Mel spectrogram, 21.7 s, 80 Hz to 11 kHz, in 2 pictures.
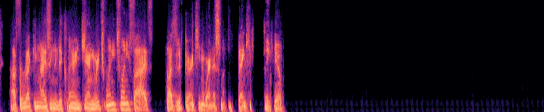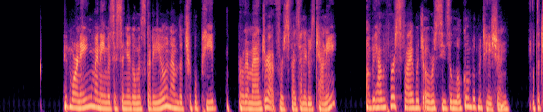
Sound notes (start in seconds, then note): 6.2 silence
